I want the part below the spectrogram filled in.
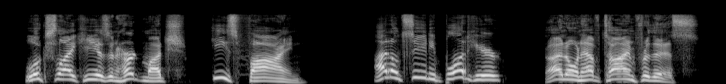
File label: MALE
